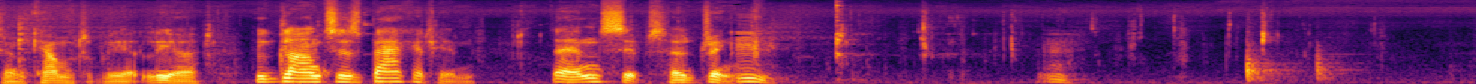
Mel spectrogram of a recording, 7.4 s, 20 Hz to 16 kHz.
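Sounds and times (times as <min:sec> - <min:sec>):
speech: 0:00.0 - 0:04.0, 0:05.2 - 0:05.5
man munching food noisily at a kitchen table: 0:04.5 - 0:07.3.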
